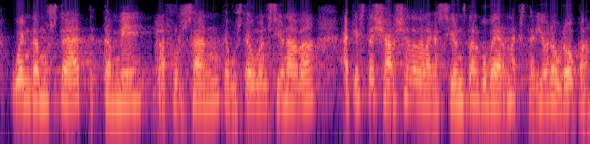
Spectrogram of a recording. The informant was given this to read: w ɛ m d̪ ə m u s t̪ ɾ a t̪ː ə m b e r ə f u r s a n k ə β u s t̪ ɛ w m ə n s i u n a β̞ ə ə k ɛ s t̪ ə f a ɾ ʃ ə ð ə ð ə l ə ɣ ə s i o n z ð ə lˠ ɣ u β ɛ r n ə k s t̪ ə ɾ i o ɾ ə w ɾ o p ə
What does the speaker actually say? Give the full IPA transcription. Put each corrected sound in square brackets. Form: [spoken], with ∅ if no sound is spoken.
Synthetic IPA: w ɛ m d̪ ə m u s t̪ ɾ a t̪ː ə m b e r ə f u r s a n k ə β u s t̪ ɛ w m ə n s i u n a β̞ ə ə k ɛ s t̪ ə [ʃ] a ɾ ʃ ə ð ə ð ə l ə ɣ ə s i o n z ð ə lˠ ɣ u β ɛ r n ə k s t̪ ə ɾ i o ɾ ə w ɾ o p ə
